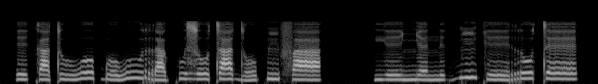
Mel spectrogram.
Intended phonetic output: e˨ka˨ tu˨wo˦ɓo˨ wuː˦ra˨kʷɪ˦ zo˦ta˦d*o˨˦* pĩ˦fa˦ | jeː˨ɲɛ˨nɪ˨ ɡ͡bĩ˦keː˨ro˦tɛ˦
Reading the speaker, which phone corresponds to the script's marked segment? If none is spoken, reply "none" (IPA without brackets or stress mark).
o˨˦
